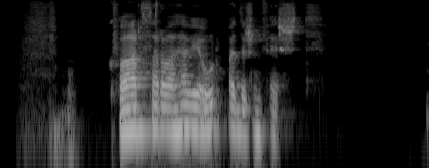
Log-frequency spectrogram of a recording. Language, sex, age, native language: Icelandic, male, 20-29, Icelandic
